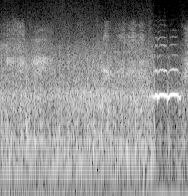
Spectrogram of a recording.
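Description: A train rolls steadily along the rails with a dense, continuous rumble and faint clacking, ending in a brief high metallic squeal of the wheels.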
